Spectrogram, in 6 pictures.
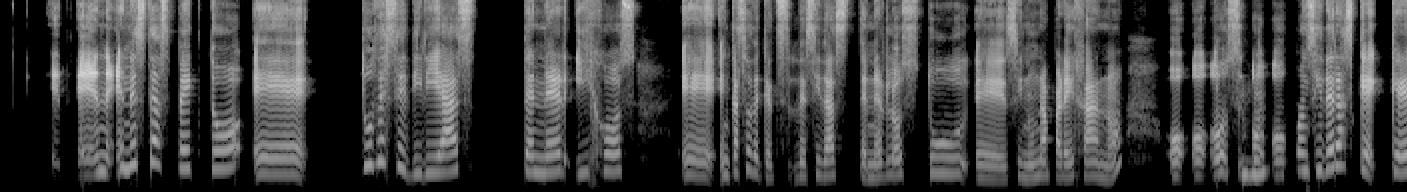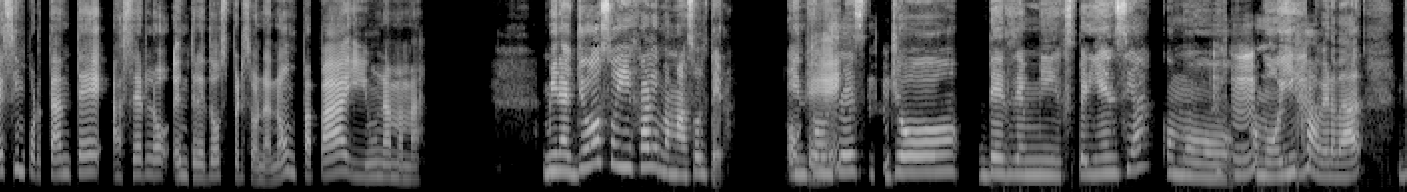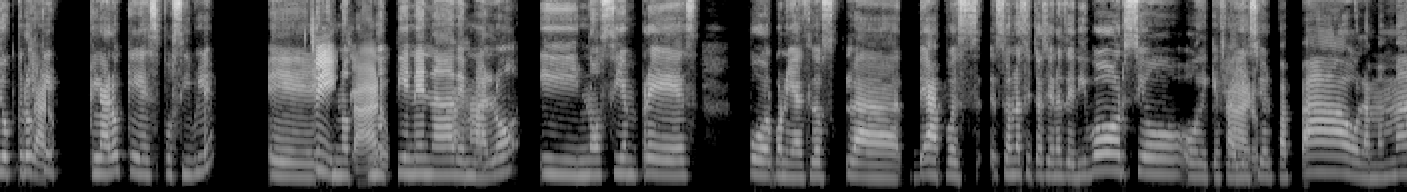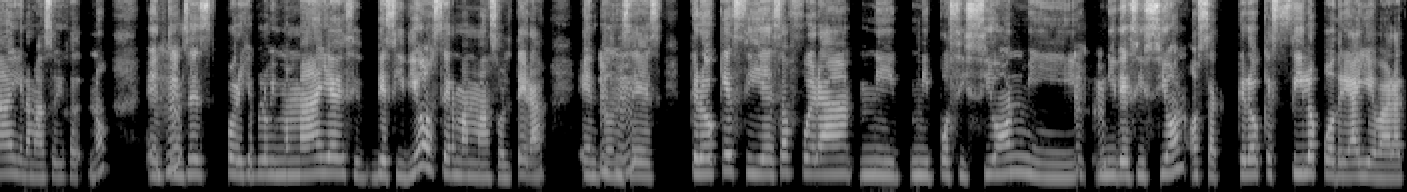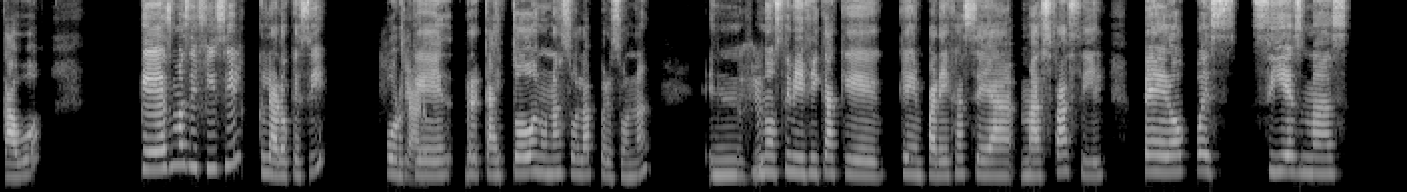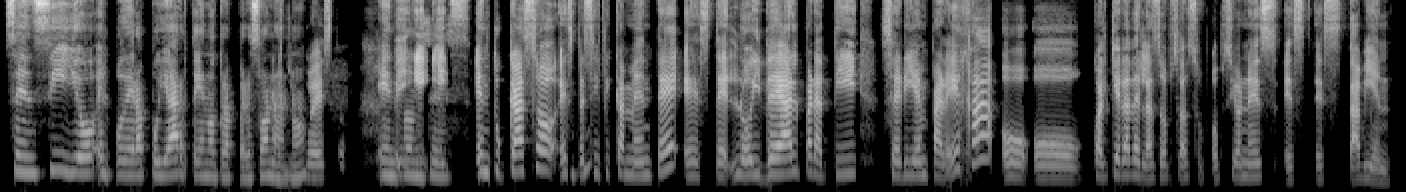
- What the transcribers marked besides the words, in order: none
- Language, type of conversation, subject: Spanish, podcast, ¿Cómo decides si quieres tener hijos?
